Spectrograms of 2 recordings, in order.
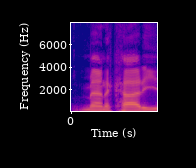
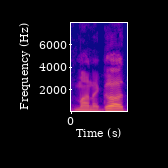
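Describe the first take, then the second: First: The word is said with all its syllables. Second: The word is clipped, dropping its final vowel. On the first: The speaker calls it wrong. "is not the proper way to say it" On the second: The speaker calls it right. "I grew up with"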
